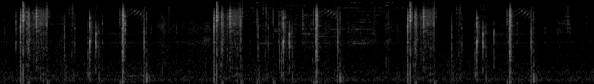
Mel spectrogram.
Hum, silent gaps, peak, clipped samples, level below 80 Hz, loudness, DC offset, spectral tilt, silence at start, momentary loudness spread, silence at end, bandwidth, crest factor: none; none; -8 dBFS; under 0.1%; -70 dBFS; -35 LUFS; under 0.1%; 1 dB/octave; 0 s; 17 LU; 0 s; over 20 kHz; 32 dB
